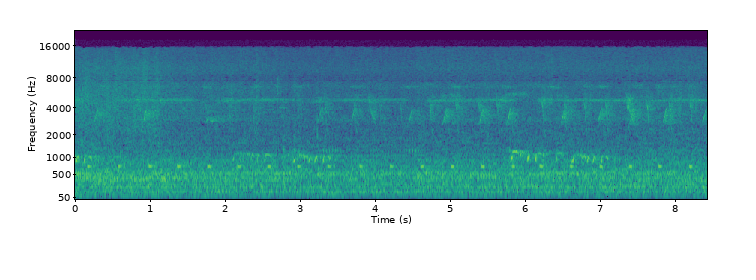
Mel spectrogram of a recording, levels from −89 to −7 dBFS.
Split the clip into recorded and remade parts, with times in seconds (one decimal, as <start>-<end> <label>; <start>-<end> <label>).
0.0-8.4 recorded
